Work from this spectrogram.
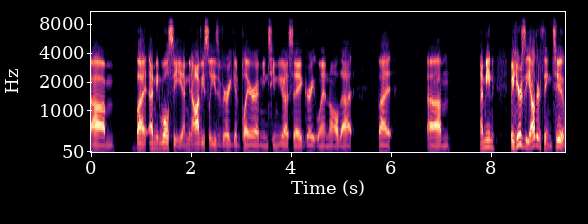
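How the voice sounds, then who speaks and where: Against a quiet background, a man with a fairly low pitch and ordinary pitch variation speaks at a moderate pace, leaving long, frequent pauses. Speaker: guest, hockey fan. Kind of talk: casual chat. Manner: loud, filler-heavy.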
